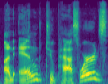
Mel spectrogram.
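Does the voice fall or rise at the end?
rise. The voice rises at the end like a question. It is asking a question. The speaker calls it right. "our title is really a question"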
